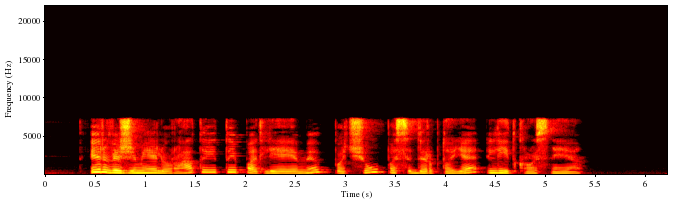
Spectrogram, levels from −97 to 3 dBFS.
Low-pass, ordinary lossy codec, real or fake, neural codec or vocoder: 7.2 kHz; MP3, 64 kbps; real; none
